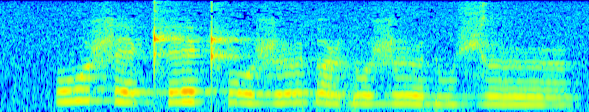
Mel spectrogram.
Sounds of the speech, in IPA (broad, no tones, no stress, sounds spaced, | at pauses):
o ʂ ɛ ʈʰ ɛ ʈʰ o ʐ ə˞ ɗ ɔ ɭ ɗ o ʐ ə˞ ɗ u ʑ ə˞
